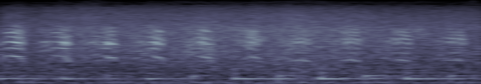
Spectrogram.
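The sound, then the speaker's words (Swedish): Continuous rushing ocean surf with a steady, deep engine drone humming underneath, as large tanker ships move forward over the waves in the Strait of Hormuz. “I Hormuzsundet färdas stora tankbåtar framåt över vågorna.”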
